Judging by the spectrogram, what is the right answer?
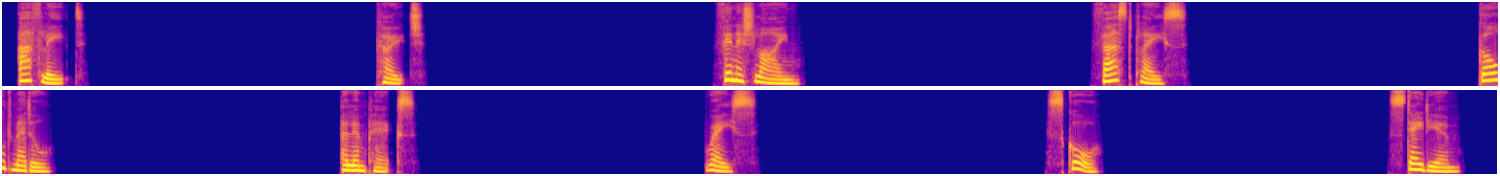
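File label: British; exercise sports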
